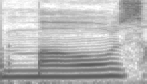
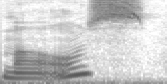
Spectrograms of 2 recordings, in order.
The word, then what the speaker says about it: Mohs: safely cleansed in water this is where the mohs hardness scale comes in and it's spelled m-o-h-s this scale was developed in 1822 by frederick mose and it lists the relative hardness of various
